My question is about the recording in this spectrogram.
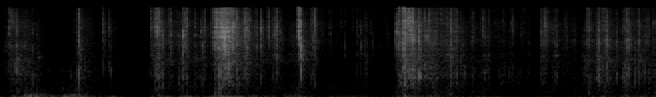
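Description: Foil wrapper of a trading-card pack crinkling as gloved hands handle it, in a few short, faint bursts.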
